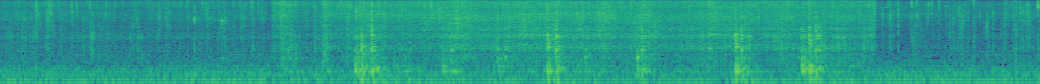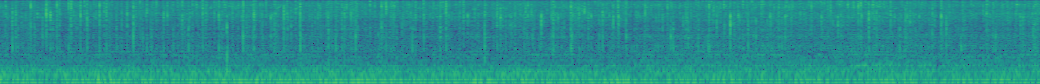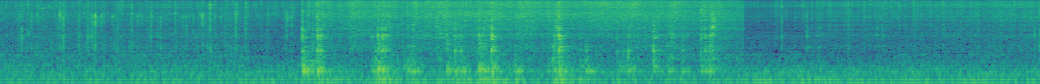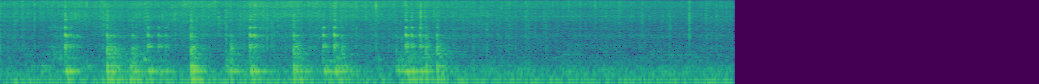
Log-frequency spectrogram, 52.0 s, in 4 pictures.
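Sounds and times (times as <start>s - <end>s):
prawns sizzling in a pan: 0.0s - 48.2s
wooden spatula scraping a pan: 3.4s - 11.0s, 29.8s - 35.3s, 39.5s - 44.7s.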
